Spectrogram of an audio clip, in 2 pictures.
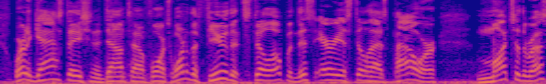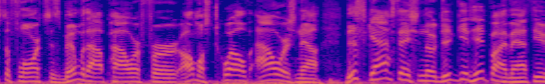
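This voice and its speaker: A man's fairly high voice carries lively intonation and very even loudness at a fairly quick pace. There is noticeable background noise. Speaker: television news reporter. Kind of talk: TV news report, live reporting. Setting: live outdoors during a hurricane, windy. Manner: urgent, serious.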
